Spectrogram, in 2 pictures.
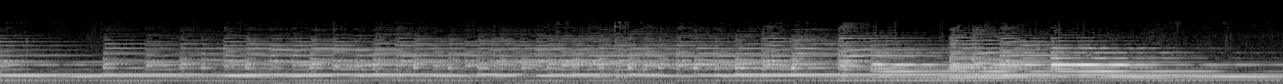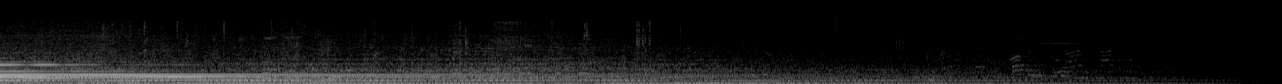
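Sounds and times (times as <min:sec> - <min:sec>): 
bells ringing: 0:00.0 - 0:19.2.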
